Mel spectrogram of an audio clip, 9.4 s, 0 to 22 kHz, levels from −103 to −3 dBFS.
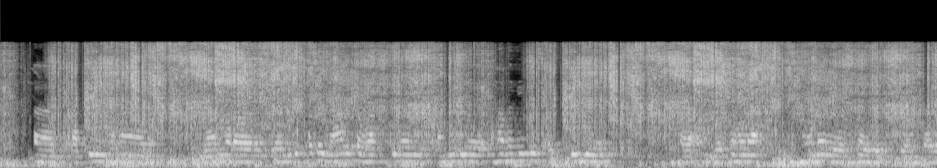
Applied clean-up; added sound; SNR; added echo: none; Tearing; -1 dB; reverberation time 0.7 s.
